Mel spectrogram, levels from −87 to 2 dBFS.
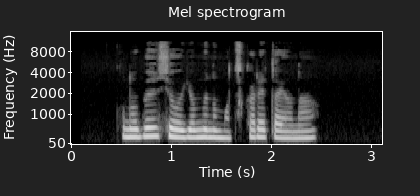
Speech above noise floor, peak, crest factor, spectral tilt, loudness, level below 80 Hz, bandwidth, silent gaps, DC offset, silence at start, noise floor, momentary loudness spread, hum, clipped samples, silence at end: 50 dB; -4 dBFS; 16 dB; -5 dB/octave; -19 LUFS; -74 dBFS; 11.5 kHz; none; under 0.1%; 0.5 s; -68 dBFS; 8 LU; none; under 0.1%; 0.65 s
